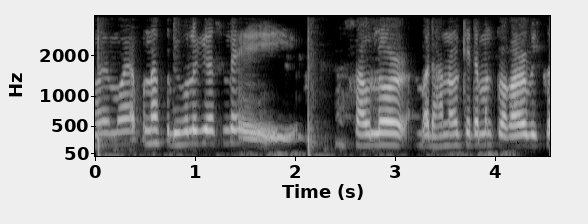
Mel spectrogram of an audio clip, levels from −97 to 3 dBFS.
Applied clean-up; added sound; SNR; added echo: classical method log-MMSE.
